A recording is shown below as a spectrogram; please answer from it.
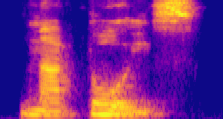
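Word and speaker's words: Matthäus: Pero luego la otra T se va a agarrar para aquí y vamos a pronunciarlo como toys, como una OI. O sea, esto se vuelve como una OI y con una especie de S como prolongada. Matois, matois.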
